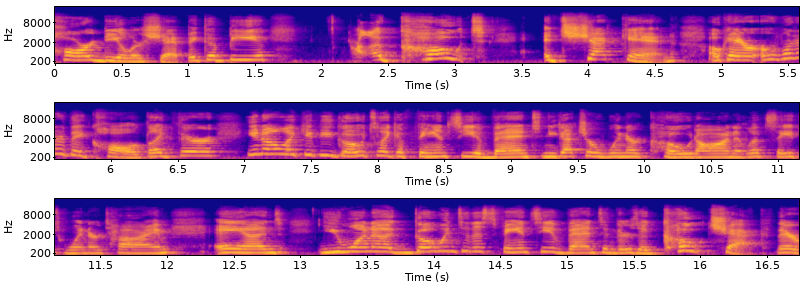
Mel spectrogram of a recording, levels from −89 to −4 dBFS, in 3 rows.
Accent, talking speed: American, 200 wpm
